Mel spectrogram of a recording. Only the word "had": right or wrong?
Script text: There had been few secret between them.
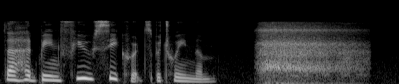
right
